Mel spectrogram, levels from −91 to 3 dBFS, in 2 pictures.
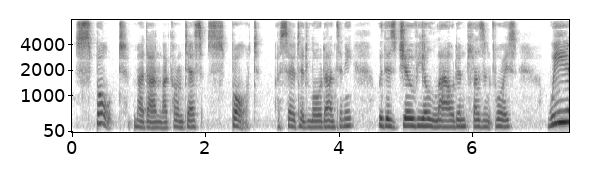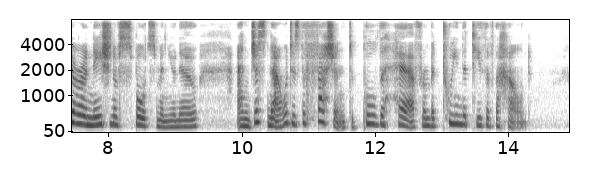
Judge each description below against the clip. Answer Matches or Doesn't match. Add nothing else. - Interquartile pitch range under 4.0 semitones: Doesn't match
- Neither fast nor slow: Matches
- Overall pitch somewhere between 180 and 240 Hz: Matches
